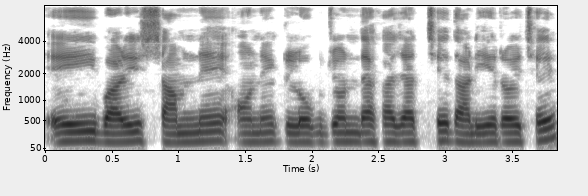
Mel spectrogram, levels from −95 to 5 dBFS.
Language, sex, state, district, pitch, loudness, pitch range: Bengali, male, West Bengal, Jhargram, 140 Hz, -18 LUFS, 135-145 Hz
